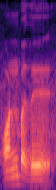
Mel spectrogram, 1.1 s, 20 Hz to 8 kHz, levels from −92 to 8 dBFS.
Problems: constant background noise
